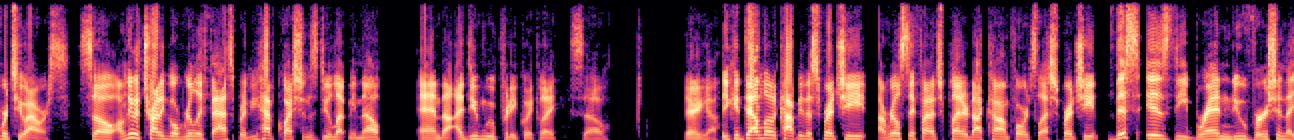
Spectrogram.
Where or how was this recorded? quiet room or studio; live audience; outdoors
live audience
